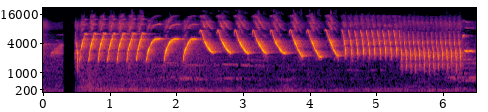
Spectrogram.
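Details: Canary, a lively song used as a master for training young canaries: a run of rapid repeated downslurred notes, then slower upswept whistles, closing in a fast buzzy trill, all high-pitched.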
